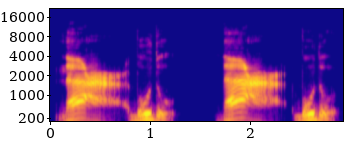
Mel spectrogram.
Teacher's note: nun harfida bor, lekin ayn harfida g'unna sifati mavjud emas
